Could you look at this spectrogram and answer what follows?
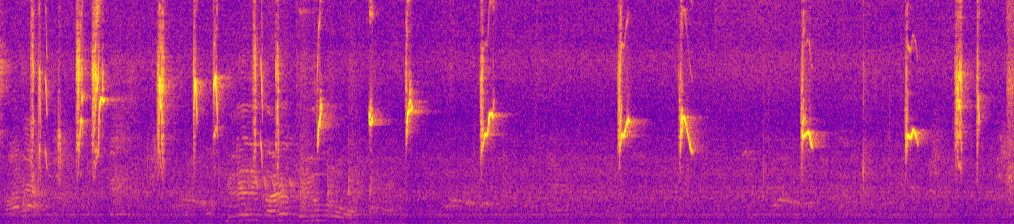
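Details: Morning song of a caged olive-backed sunbird placed out in the dew: evenly spaced, sharp high-pitched notes about every half second, each with a bright upward flick, over faint background chatter.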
